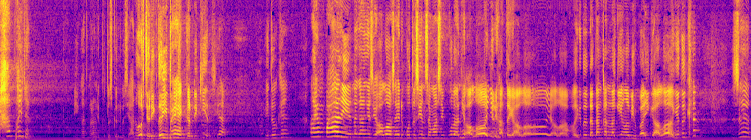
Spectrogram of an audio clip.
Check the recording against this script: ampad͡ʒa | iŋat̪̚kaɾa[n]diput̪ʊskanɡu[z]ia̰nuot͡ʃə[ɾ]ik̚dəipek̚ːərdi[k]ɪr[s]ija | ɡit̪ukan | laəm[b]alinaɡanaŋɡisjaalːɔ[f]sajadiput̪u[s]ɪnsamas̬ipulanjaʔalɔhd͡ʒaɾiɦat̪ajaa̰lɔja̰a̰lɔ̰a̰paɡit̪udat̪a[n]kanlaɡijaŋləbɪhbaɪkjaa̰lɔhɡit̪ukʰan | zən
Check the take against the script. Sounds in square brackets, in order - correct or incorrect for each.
incorrect: ŋ, incorrect: s, correct, correct, correct, incorrect: p, incorrect: h, correct, incorrect: ŋ

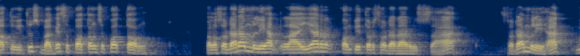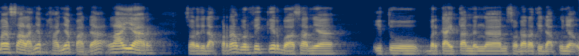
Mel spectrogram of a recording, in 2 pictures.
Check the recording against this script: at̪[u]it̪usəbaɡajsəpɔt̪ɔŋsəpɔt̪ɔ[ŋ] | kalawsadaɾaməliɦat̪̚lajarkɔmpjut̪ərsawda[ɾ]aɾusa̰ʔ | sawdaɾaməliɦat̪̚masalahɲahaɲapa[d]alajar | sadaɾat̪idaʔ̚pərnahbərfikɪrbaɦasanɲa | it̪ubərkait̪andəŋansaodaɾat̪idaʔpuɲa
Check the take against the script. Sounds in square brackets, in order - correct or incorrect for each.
correct, correct, correct, correct

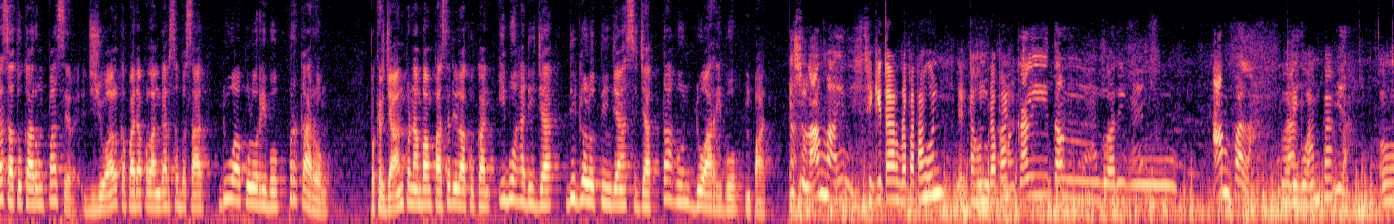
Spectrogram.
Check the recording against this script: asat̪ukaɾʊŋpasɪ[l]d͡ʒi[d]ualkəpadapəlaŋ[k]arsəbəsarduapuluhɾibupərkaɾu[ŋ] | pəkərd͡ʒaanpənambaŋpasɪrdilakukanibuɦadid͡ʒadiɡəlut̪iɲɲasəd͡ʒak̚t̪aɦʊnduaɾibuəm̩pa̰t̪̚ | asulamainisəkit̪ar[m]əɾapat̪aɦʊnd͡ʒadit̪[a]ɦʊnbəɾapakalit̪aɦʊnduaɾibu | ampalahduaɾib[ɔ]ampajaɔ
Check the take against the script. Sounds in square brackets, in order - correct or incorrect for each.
incorrect: r, incorrect: d͡ʒ, incorrect: ɡ, correct, incorrect: b, correct, incorrect: u

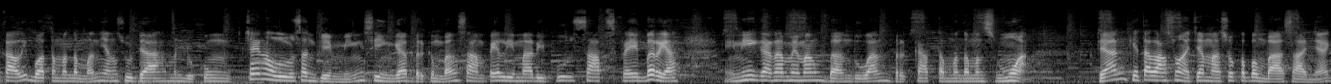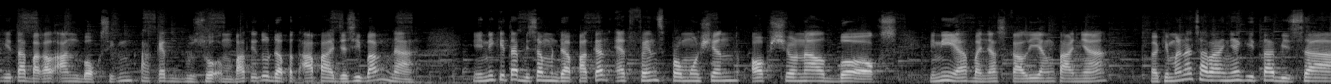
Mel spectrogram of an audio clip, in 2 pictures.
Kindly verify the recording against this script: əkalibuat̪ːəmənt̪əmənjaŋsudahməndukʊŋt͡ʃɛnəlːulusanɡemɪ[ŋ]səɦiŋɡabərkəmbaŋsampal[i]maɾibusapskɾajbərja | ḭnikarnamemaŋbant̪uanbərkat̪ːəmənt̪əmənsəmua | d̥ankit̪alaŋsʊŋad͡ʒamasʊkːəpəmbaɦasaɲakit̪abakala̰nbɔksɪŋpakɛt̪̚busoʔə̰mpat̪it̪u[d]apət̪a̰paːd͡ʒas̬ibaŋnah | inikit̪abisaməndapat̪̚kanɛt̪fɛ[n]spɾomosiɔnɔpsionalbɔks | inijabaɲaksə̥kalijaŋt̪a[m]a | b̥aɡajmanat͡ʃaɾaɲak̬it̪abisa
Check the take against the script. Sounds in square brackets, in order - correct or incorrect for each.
correct, correct, correct, correct, incorrect: ɲ

